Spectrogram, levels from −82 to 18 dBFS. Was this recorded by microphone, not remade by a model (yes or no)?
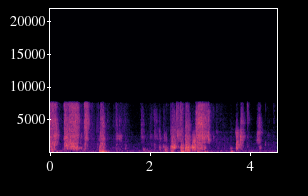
yes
